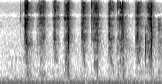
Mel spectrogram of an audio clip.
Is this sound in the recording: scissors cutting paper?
yes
